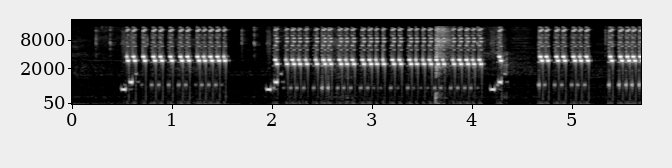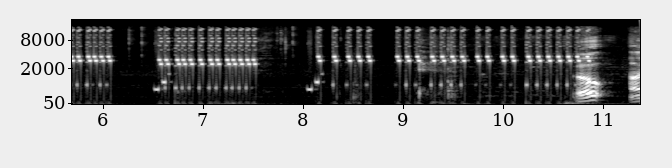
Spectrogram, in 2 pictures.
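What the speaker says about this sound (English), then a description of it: "Oh, I'm getting a phone call." Repeated bursts of a phone ringtone sound in regular rings separated by short gaps, with a voice briefly audible near the end.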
